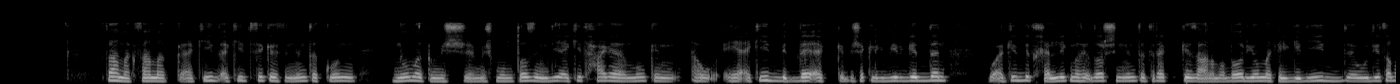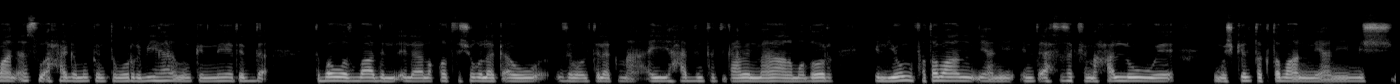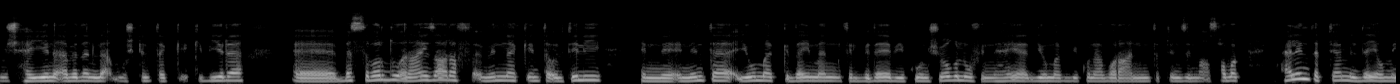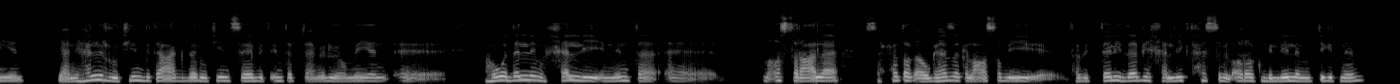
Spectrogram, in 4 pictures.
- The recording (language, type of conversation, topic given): Arabic, advice, إزاي أوصف مشكلة النوم والأرق اللي بتيجي مع الإجهاد المزمن؟
- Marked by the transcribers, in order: in English: "الروتين"; in English: "روتين"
